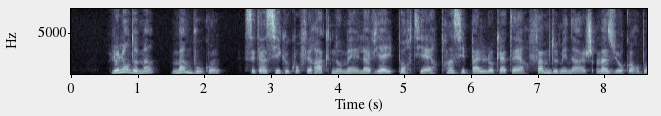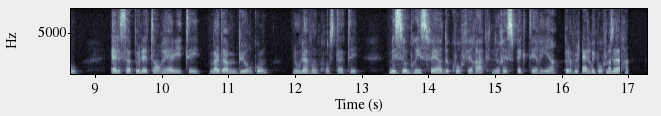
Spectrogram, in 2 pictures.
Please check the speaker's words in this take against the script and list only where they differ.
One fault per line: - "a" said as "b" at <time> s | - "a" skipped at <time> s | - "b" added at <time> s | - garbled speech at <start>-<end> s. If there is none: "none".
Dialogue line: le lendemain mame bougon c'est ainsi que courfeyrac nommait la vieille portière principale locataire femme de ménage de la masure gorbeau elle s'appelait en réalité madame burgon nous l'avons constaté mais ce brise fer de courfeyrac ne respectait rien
- "de la" skipped at 7.8 s
- garbled speech at 16.0-17.0 s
